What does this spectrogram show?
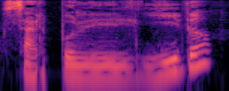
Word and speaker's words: sarpullido: Un sarpullido, sarpullido, it's got a double L sound at the end there, sarpullido.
